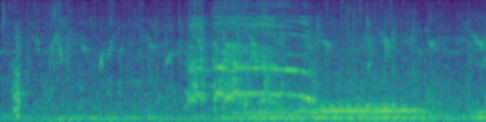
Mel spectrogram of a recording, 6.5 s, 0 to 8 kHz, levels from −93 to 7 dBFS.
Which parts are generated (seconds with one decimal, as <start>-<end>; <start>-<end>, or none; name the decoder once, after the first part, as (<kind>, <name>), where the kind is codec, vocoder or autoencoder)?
1.2-4.3 (vocoder, Vocos)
